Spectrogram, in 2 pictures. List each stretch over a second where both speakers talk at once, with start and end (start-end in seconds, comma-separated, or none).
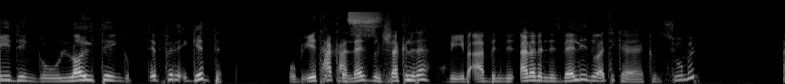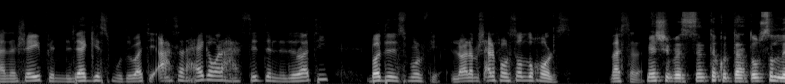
none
